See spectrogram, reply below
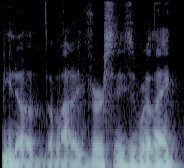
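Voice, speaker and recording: This interview guest is an American man from the Midwest who works as a biomedical researcher and entrepreneur. Racing along in a lowish, dark voice with fairly even intonation, he gives loose, rambling, informal answers.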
